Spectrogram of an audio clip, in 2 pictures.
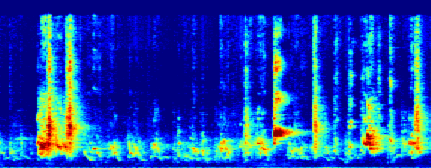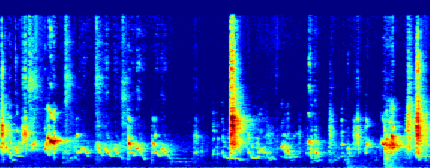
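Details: Social pet budgerigars in song, a long run of scratchy chatter with squeaky clicks and short buzzy warbles, bursts of louder squawks scattered throughout, over a soft low background hum.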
